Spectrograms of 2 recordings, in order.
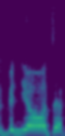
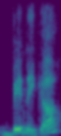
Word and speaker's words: Vinader: I laughed in your videos when you said, because I've called her Vinyada forever. Yeah, they told me just to keep remembering Vinegar.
